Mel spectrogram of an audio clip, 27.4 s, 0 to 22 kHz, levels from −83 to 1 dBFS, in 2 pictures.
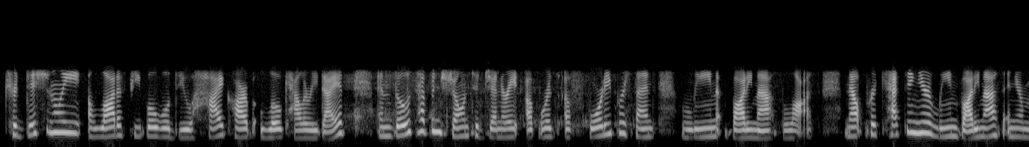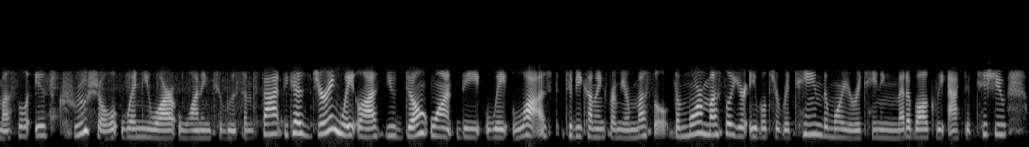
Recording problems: phone-call audio; nothing above 3.5 kHz
hiss; faint; until 18 s; 25 dB below the speech

